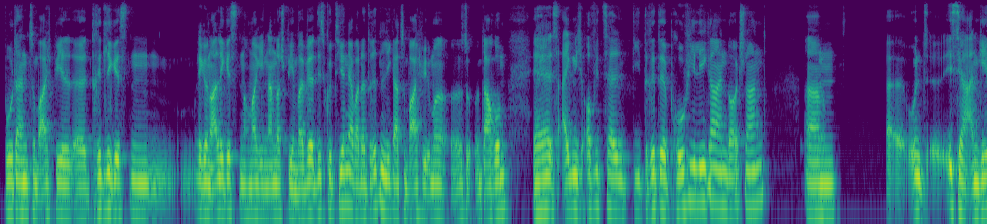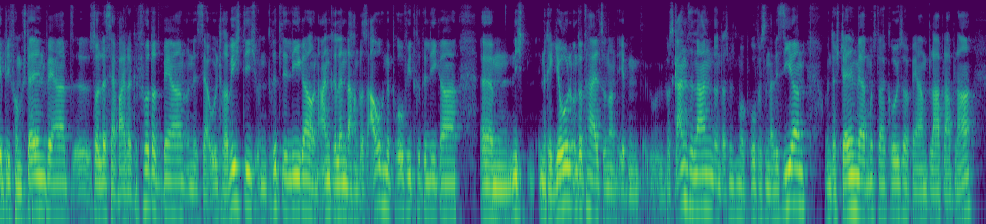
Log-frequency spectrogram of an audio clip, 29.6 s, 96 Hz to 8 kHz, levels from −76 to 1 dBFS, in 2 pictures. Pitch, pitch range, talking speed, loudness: 115 Hz, 105-125 Hz, 185 wpm, -19 LUFS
